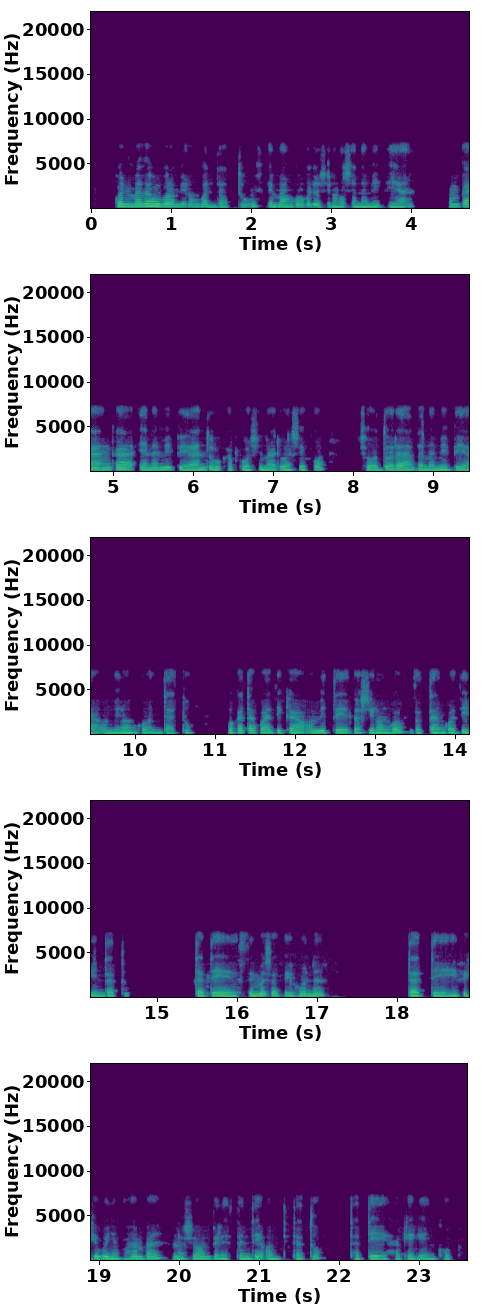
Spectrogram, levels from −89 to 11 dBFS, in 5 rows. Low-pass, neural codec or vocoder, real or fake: 7.2 kHz; vocoder, 22.05 kHz, 80 mel bands, WaveNeXt; fake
